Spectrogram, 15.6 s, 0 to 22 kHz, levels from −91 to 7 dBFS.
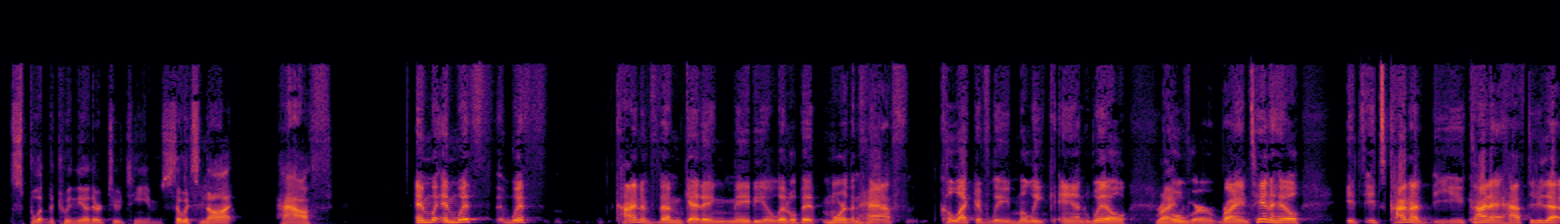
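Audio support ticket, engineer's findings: Repeated packet loss (robotic sound), 7.47–8.17 s, between "kind of them getting" and "more than": choppy stretch with pieces missing. Jitter buffer or network path dropping packets in a burst; roughly half a dozen holes, longest 21 ms, about 120 ms lost, concealment patching around a sixth of that span.

Short concealed packet loss, 8.75–8.79 s, right after "more than": brief smear or wobble. One dropout of about 20 ms, with the decoder's concealment extending the preceding sound over about 24 ms and crossfading back. Probably the same network burst tailing off.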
